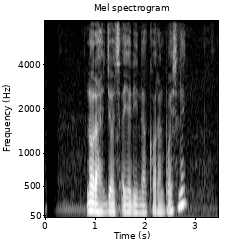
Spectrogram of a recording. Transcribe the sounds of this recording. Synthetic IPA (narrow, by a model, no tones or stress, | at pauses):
nɔɾahd͡ʒɔsa̰jadinakɔɾanpɔɛsnit̪̚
